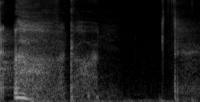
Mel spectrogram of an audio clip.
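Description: A soft, breathy "uh" from a man trailing off into near silence, with a couple of faint clicks.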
